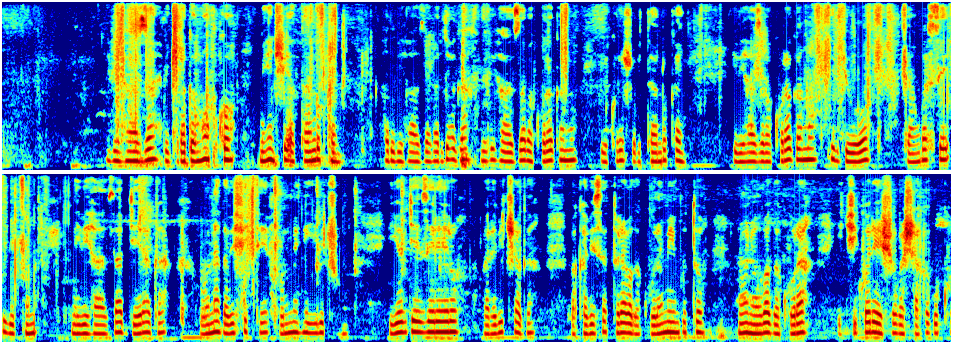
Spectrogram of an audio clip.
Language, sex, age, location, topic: Kinyarwanda, female, 25-35, Musanze, government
